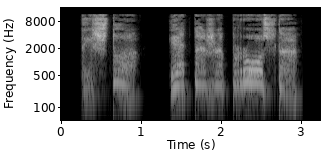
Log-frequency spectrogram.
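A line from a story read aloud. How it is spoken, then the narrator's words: Whisper. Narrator (Russian): зашептал Петя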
